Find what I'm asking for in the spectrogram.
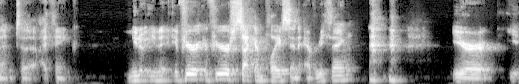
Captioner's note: laughs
